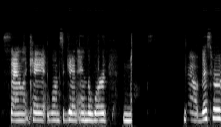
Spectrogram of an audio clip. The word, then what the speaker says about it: Knox: So we have silent letter W in the word wren, silent letter K in the word Knox, silent letter B in the word lamb.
